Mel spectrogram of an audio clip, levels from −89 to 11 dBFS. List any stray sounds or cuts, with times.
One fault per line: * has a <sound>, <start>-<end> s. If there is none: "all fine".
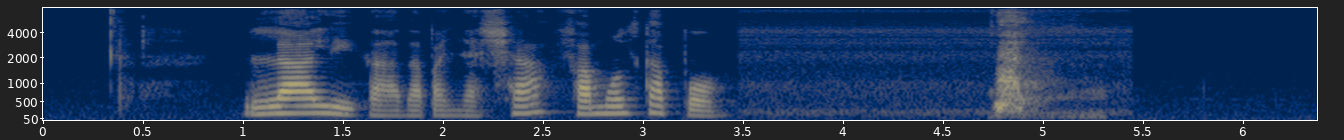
* has a bark, 4.7-5.3 s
